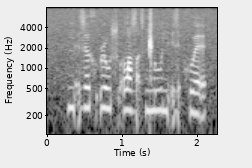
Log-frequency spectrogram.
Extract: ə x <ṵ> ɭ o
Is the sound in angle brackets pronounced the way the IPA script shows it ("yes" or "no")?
yes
